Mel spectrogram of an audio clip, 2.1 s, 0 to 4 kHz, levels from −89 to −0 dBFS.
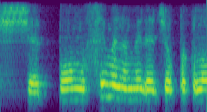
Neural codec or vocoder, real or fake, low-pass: codec, 16 kHz, 0.4 kbps, LongCat-Audio-Codec; fake; 3.6 kHz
